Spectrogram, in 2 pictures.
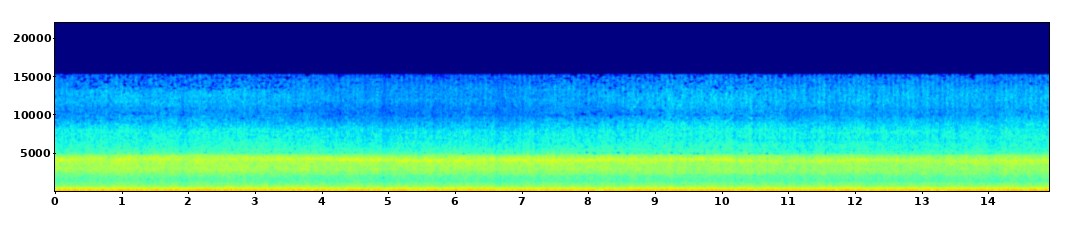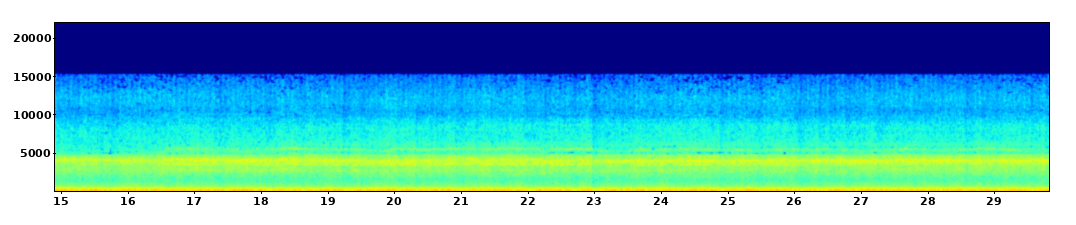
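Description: Helicopter in cruising flight heard from inside the cabin: a loud, steady drone of rotor and engine with a steady high whine above it.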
